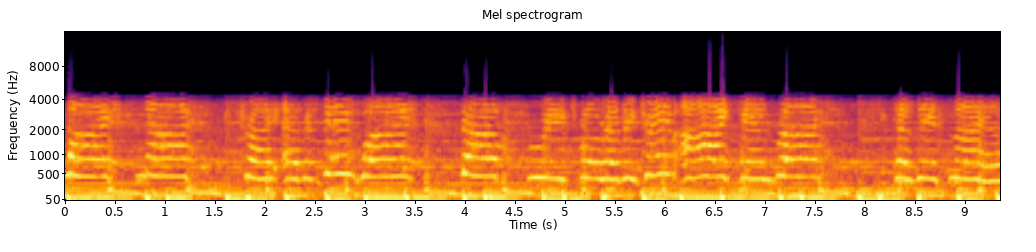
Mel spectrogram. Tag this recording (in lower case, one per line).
music
female singing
